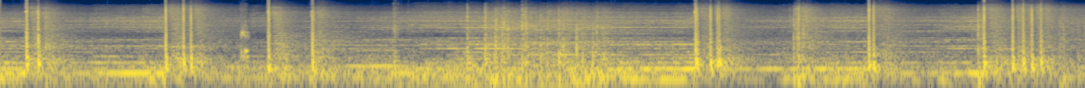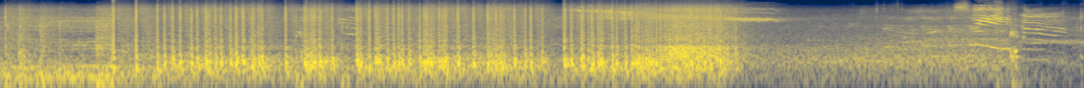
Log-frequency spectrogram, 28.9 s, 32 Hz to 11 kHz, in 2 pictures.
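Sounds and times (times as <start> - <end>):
music playing: 0.0 - 24.1
crackling firework bangs: 0.4 - 0.9, 2.2 - 3.0, 6.2 - 8.3, 9.2 - 10.0, 10.6 - 11.0, 11.6 - 12.1, 13.0 - 24.9
firework bangs: 0.4 - 0.9, 2.2 - 4.6, 9.2 - 12.1, 13.0 - 25.0.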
